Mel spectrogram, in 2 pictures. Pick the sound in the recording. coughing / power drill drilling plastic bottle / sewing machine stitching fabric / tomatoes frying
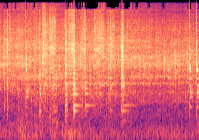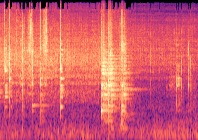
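tomatoes frying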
